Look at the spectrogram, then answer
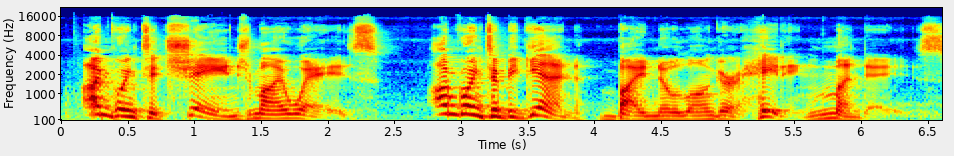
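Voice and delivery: resolute, slow, drawn-out voice with a swooping pitch. Reading a Garfield comic strip aloud, in a determined Garfield voice. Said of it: "he looks kind of determined, which is why I'm using that voice".

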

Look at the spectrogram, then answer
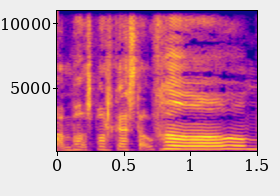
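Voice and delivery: very high and loud, bursting with energy. Plugging a podcast website address, saying it really energetic. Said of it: "You've got to say it like really energetically".

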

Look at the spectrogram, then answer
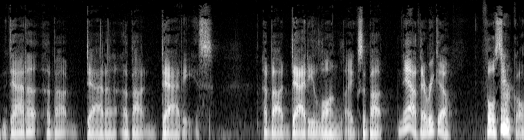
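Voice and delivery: ordinary delivery

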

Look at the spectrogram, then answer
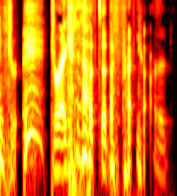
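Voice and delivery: words broken up by laughing. Explaining a chore to another speaker, laughing while talking. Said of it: "I'm laughing just".

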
